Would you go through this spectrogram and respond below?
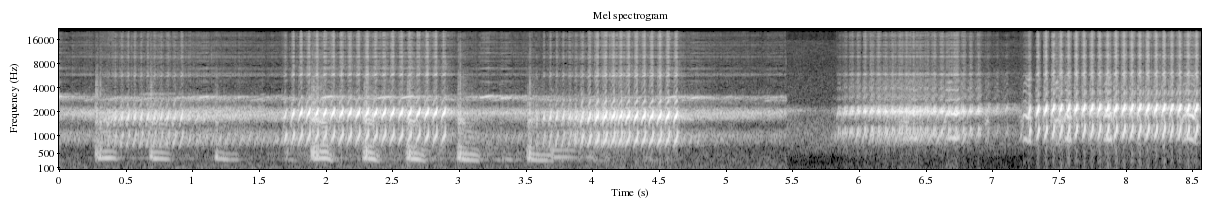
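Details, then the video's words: Spring frog from Ottawa County, Michigan giving long buzzy pulsed trills of about a second each, with separate short clicking notes early on and a brief pause midway. "Frog Calls of Ottawa County, Michigan"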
